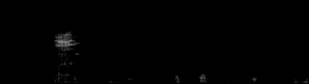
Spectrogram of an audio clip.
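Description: A cat gives one clear, fairly loud meow near the start, then faint rustling and small knocks follow as it moves about close by in a quiet room.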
